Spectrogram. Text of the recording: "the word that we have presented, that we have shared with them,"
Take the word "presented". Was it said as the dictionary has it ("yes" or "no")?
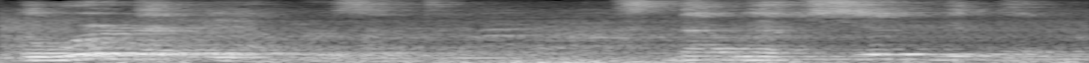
yes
